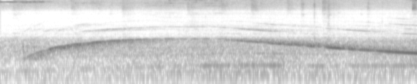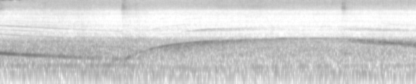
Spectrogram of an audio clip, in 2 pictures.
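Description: Emergency vehicle siren on a slow wail: the pitch rises quickly, holds, then slides slowly down over several seconds, and starts rising again about two thirds of the way in. Steady road rumble underneath.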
